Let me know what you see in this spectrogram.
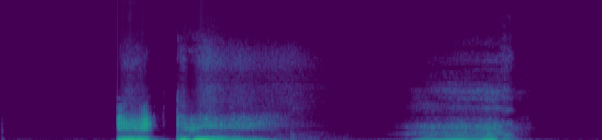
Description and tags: Murmur before starting a speech or sentence. Clearing throat and taking a breath.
